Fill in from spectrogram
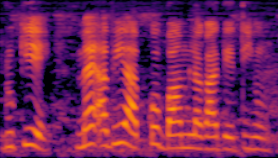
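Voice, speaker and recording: Woman reading a teasing giggly young woman, high-pitched, storybook, muffled lo-fi recording. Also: measured pace, slight background noise, lightly acted.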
